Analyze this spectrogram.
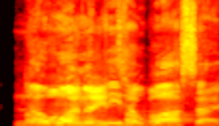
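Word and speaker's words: Nawaqanitawase: So it's Nawong You know, Sisawana? Nawong. Yeah. Anita. Anita. Wase. Wase, yeah. Nawong, Anita, Wase.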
